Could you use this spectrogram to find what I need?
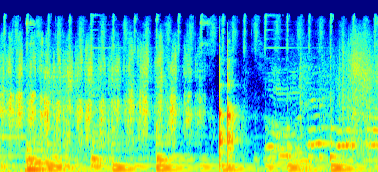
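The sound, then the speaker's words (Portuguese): Scratchy scrubbing of a toothbrush as a seven-year-old girl brushes her teeth with bubblegum-flavoured toothpaste, steady rhythmic strokes with occasional light clinks. “escovar os dentes com pasta sabor pastilha elástica”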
